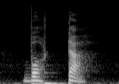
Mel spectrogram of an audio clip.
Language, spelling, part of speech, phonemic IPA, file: Swedish, borta, adverb / adjective, /²bɔʈːa/, Sv-borta.ogg
- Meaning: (adverb) 1. away, gone, lost (of a thing) 2. out of it, gone, not aware of what's going on (of a person); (adjective) away, not on one's home ground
